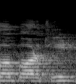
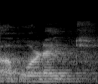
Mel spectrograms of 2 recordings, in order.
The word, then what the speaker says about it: apartheid: Generally लोग इसको अपार्थीड कहते हैं, लेकिन करेक्ट प्रोनाउंसिएशन इसका अपार्थाइड। इसने क्रिएट किया, रंगभेद ने क्रिएट किया क्या क्रिएट किया?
